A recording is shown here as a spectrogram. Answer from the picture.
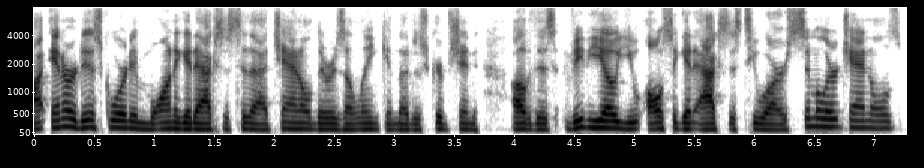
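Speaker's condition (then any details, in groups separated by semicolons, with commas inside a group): No condition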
